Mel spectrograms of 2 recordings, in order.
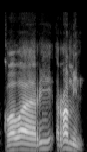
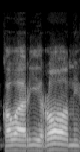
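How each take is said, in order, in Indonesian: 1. Vokal setelah ra pendek, tersambung. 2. Vokal setelah ra dipanjangkan. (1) "Ra tu jangan dipanjangkan" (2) "Jangan baca dengan"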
